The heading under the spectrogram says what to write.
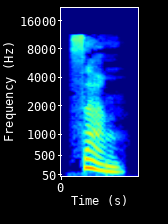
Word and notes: sang: indonesian

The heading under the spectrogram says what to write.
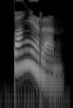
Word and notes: pangeran: Indonesian

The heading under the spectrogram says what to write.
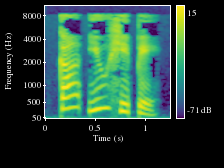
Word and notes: kuhp: indonesian

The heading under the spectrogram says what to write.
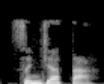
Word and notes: senjata: Indonesian

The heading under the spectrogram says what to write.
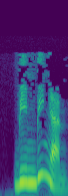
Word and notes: bimbingan: indonesian

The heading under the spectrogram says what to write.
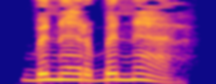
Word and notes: benar-benar: indonesian

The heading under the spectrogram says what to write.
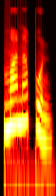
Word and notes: manapun: Indonesian

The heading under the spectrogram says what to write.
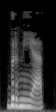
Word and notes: berniat: Indonesian

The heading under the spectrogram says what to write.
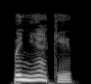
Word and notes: penyakit: indonesian

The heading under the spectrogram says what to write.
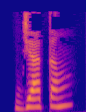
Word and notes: jateng: Indonesian

